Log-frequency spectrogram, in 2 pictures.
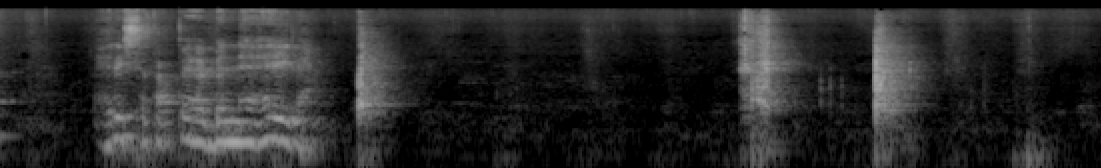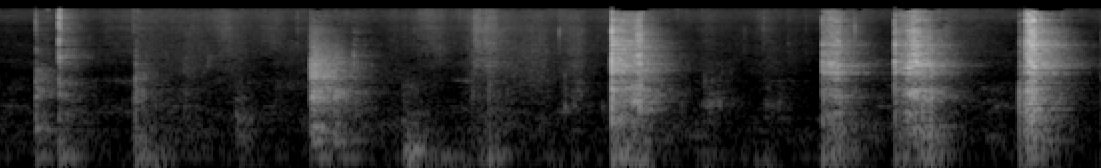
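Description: A metal spoon scrapes and clinks against a bowl as food is stirred.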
